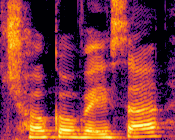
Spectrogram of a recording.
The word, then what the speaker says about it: Xocoveza: I had to look up how to pronounce this. Like we said, it's Xocoveza.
